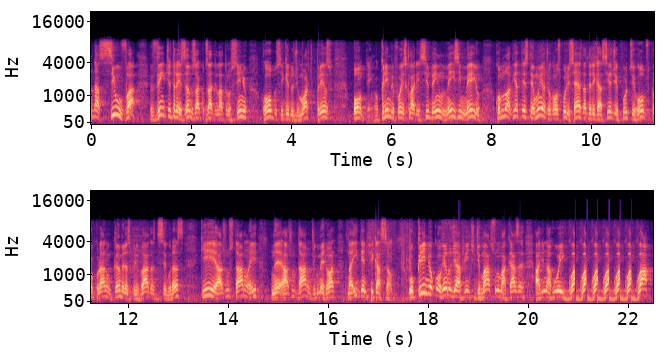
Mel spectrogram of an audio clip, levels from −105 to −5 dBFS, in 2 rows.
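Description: Short concealed packet loss at 2.25 to 2.30 s, 18.60 to 18.64 s and 19.82 to 19.86 s: each time about 20 ms of audio arrived too late, and the receiver extended the preceding sound to cover the gap before merging back, leaving a brief smear or wobble.

CD stuck on one turn from 20.93 to 22.28 s: a scratch keeps throwing the laser back to the same point, so a 0.22 s slice repeats six times, each jump marked by a short mute, giving the quick, regular stutter of a skipping disc.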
